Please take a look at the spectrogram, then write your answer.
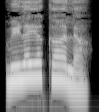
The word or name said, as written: ವಿಳಯಕಾಲ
